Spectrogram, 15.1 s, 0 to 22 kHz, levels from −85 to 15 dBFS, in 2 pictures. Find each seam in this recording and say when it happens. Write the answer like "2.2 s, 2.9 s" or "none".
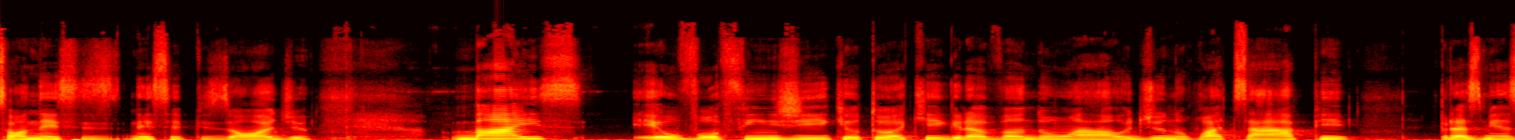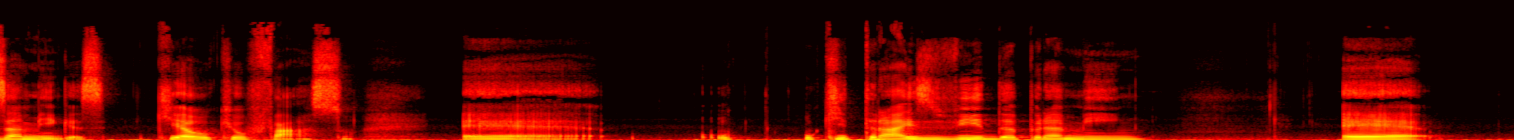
11.5 s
